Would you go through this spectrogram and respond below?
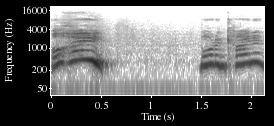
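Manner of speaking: very high-pitched cartoon mouse voice. Joking about a giant mouse statue, doing a Mickey Mouse voice. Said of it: "my impression of Mickey Mouse".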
